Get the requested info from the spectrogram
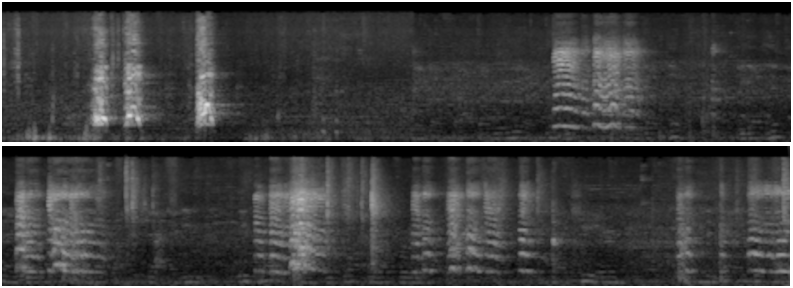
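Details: Mona Lisa, a Pembroke Corgi kept as a pet, gives bursts of drawn-out, harmonic whining yowls spaced a couple of seconds apart, with sharp clicks and thumps early on and a low background murmur.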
